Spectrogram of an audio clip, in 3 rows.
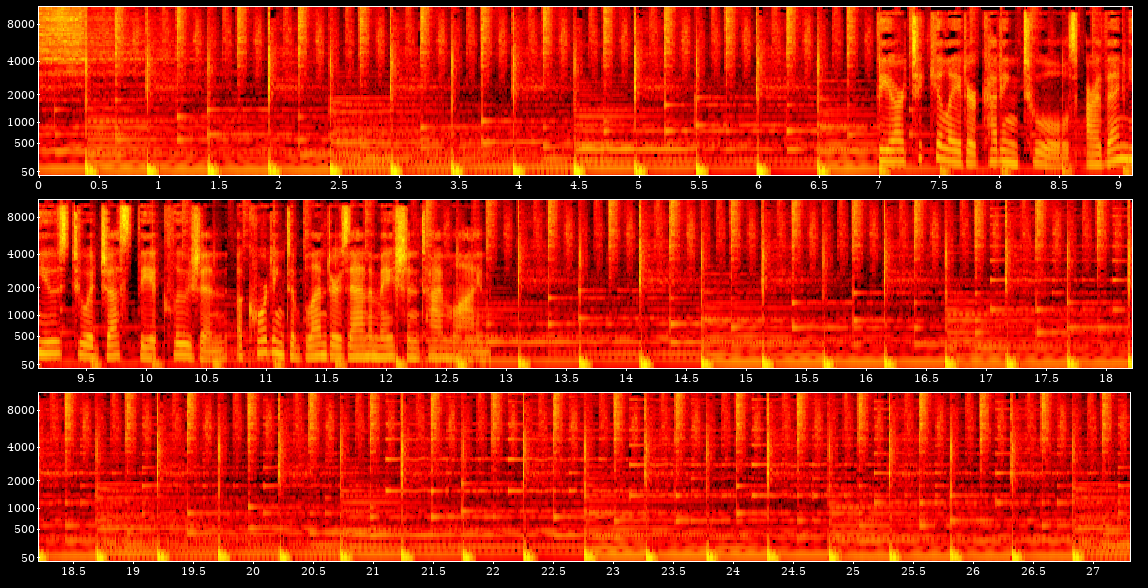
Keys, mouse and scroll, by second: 0.4-1.9 drag, 2.3-3.0 scroll down 2, 3.5 middle click, 3.7 click, 3.8 scroll down 1, 4.4 click, 5.2 click, 6.2 middle click, 8.0-9.5 drag, 9.5 right click, 10.0-13.2 middle drag, 13.2 scroll down 1, 13.3-14.0 middle drag, 14.0 click, 14.2 h, 14.5-15.4 shift+middle drag, 15.4 middle click, 16.1 click, 16.6 click, 16.9-17.9 drag, 17.9 shift+middle click, 18.2 click, 19.0 shift+middle click, 19.3-19.8 drag, 20.4 shift+middle click, 20.4 click, 21.2 shift+middle click, 21.4-22.4 scroll up 1, 22.4 Tab, 23.2-24.2 scroll up 3, 24.2-25.8 middle drag, 25.8-26.6 scroll down 4, 26.0 middle click.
